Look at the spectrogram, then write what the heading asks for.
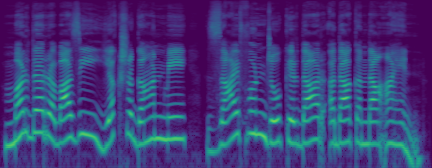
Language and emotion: Sindhi, neutral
